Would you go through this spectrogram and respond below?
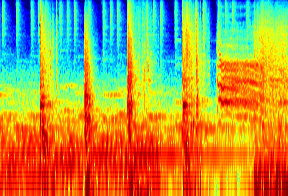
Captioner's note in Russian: стук по древесине; взрыв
